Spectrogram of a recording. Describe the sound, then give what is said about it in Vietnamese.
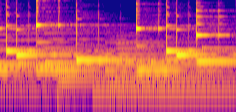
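A telephone ringtone plays as a melodic run of bright, chiming notes with sharp attacks, repeating in a steady pattern. It sounds alone, with no talk over it. “Đang trò chuyện thì chuông điện thoại kêu.”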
